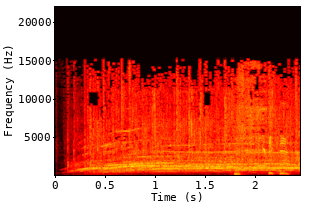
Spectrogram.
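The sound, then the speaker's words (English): A studio audience erupts into loud, sustained cheering and screaming that swells quickly and holds steady, a dense wall of excited voices with a few shouts standing out near the end. “And that audience was me screaming yes.”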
